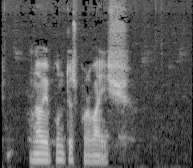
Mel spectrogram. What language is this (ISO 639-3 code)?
glg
